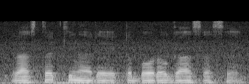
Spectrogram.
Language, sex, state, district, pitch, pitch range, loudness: Bengali, male, Tripura, West Tripura, 90 Hz, 85-90 Hz, -16 LUFS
